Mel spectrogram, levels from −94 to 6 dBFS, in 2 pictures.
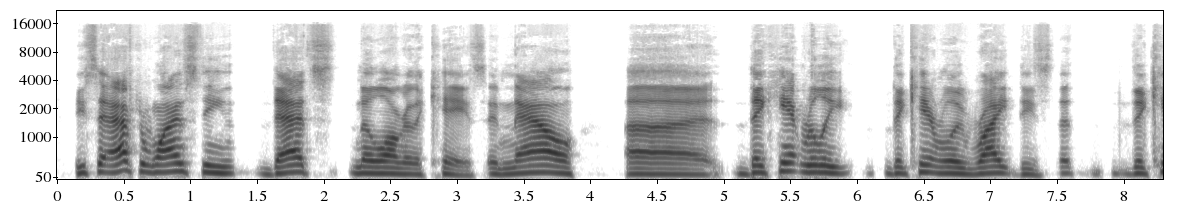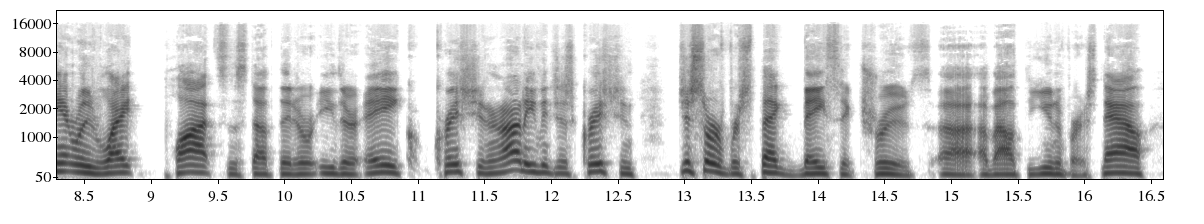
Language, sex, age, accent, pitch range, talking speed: English, male, 40-59, American, 125-155 Hz, 175 wpm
